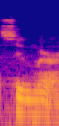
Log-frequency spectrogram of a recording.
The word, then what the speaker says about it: Sumer: who are from Sumer and that's how it's pronounced Sumer and on summer cuneiform which was written on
